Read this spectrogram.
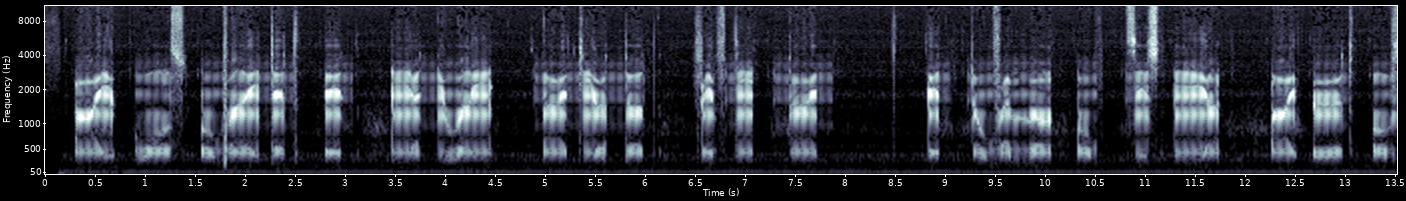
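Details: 1964 recording demonstrating artificial voice after removal of the larynx: electrolarynx speech.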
